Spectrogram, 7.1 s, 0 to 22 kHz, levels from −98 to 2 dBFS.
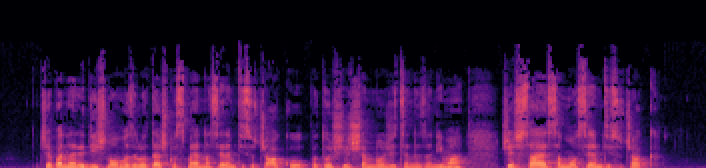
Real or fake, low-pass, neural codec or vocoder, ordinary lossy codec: fake; 19.8 kHz; vocoder, 48 kHz, 128 mel bands, Vocos; MP3, 64 kbps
